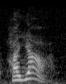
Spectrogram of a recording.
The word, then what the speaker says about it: hayah: Now, as we saw before, that is the Hebrew word that is pronounced Hayah.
